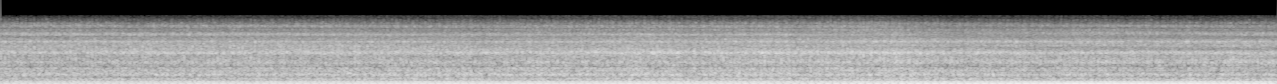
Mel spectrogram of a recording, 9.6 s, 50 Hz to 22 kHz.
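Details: Oliver 1550 diesel tractor pulling a JD BW disk about 6–8 inches deep, running well once whatever was in the fuel system cleared: smooth, constant heavy hum, firing even throughout with no misses under load.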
